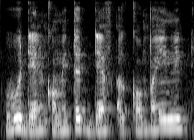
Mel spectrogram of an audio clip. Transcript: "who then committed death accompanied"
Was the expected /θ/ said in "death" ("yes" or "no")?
no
